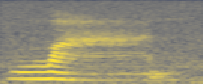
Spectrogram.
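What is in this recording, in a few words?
"waan4", Cantonese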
